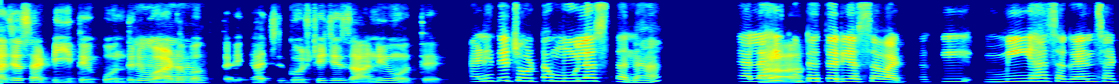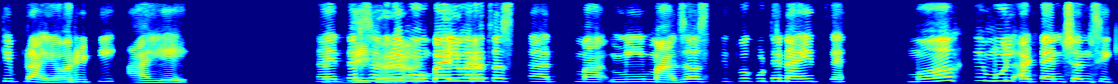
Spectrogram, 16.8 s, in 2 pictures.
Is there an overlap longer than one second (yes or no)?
yes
